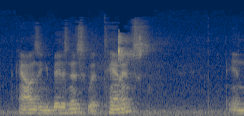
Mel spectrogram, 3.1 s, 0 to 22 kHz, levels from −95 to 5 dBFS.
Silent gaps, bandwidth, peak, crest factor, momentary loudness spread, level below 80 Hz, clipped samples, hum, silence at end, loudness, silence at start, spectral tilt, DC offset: none; 12.5 kHz; -6 dBFS; 24 dB; 24 LU; -52 dBFS; under 0.1%; none; 0 s; -28 LUFS; 0 s; -5 dB/octave; under 0.1%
